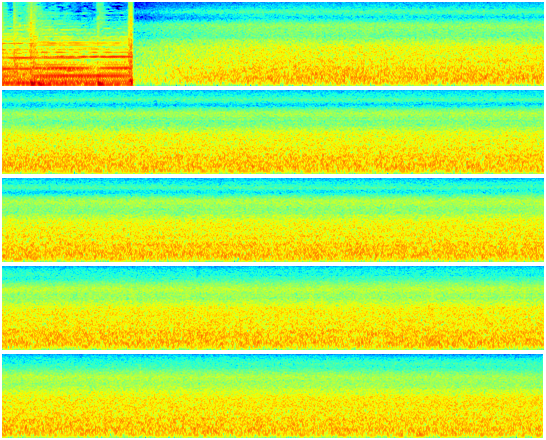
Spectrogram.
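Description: Water rushes steadily over a low weir.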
